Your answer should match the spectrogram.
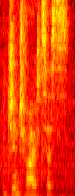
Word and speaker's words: gingivitis: So gingivitis, correct way to say it? – Yes, yeah, perfect.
